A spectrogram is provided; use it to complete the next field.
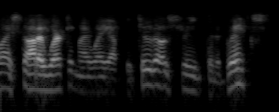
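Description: Moderate pace and ordinary pitch variation. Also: man. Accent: New York. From New York City (Inwood, Manhattan). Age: 70s. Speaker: war veteran and author. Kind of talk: interview storytelling.

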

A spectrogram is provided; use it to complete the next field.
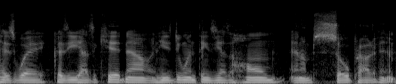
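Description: A man with a fairly low pitch keeps a moderate pace, captured on a very clean recording against a silent background. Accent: American. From US West, Las Vegas. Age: 20s. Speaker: dancer. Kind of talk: casual chat. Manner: animated.

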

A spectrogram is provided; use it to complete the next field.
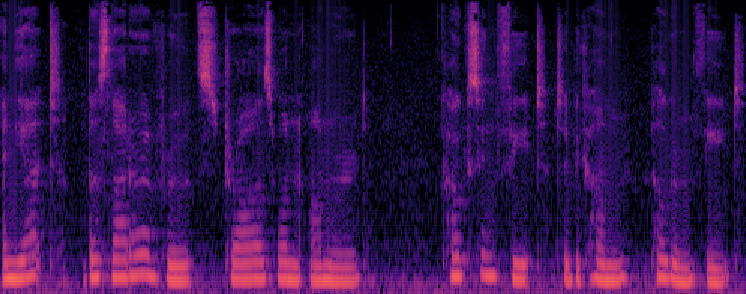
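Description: Her speech comes at a very slow pace, medium in pitch and somewhat breathy. This woman's dark, mellow tone holds fairly even intonation. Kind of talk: poetry reading, solemn devotional verse read aloud. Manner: slow, measured, contemplative.

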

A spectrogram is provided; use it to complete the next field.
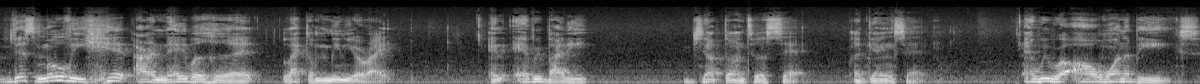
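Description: Over noticeable background noise, a man with a fairly low pitch talks at a fairly slow pace in an animated tone, his intonation lively, his loudness very even, and his pauses long and frequent. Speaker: podcast host. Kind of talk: panel discussion.

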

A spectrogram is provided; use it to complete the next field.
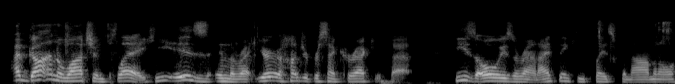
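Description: Speaking at a moderate pace with an American accent, this man has an ordinary speaking voice, a fairly high pitch and ordinary pitch variation. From Central New Jersey. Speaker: fan social media page runner. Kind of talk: casual chat.

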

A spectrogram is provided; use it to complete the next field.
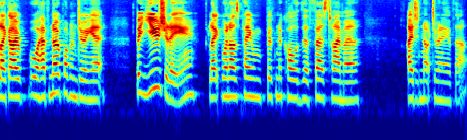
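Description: A woman with a London accent at a medium pitch and a fairly quick pace, with fairly even intonation over a quiet background. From London, England. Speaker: actress and comedian. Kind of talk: casual interview.

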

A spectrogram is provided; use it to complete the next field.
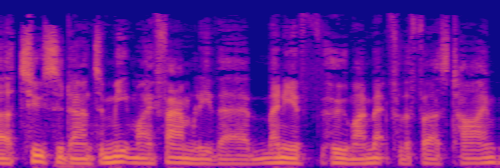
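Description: Recorded very cleanly against a silent background, a man with a London accent speaks at a moderate pace. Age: 50s. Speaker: journalist and author. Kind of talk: interview. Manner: halting.

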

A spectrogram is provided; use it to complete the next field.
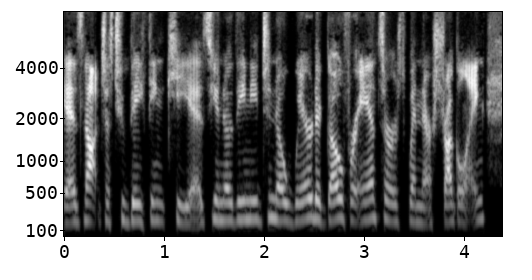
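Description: A woman speaks with an American accent at a medium pitch. Her intonation is monotone and flat against a quiet background. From Texas. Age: 30s. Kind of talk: interview testimony.

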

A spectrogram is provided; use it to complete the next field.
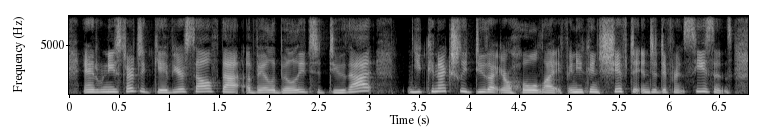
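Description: A woman's high, animated voice at a fairly quick pace, with ordinary pitch variation, in a very clean recording with a silent background. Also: dry, close sound with no echo. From Canada. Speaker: podcast host and trainee Pilates instructor. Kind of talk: casual solo chat. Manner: fast talker; animated, chatty.

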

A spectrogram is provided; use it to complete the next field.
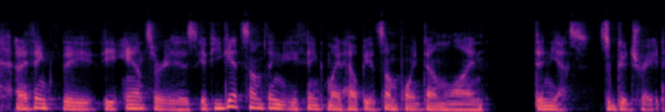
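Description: This man has a plain, everyday voice with an American accent, a medium pitch and ordinary pitch variation. He talks at a moderate pace over a quiet background. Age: 30s. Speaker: baseball blogger. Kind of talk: casual podcast interview.

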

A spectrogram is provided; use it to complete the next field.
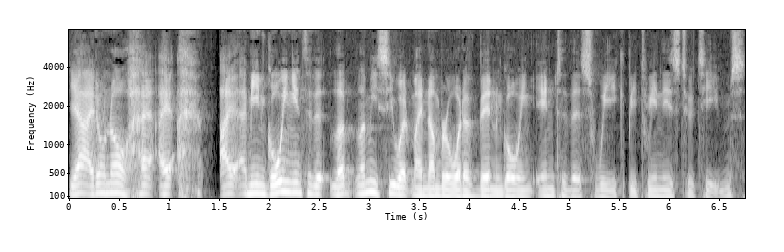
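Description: A man in a normal speaking voice talks at a fairly quick pace and medium pitch, with lively intonation. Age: 30s. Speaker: sports betting podcast host. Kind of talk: casual sports betting analysis chat.

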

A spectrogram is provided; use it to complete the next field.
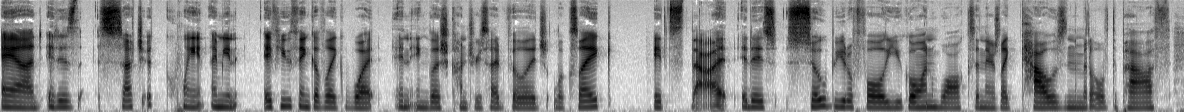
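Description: Very clean and silent in the background, the recording has a woman with an American accent at a medium pitch and moderate pace. Her intonation stays fairly even. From US. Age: 20s. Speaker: podcast host. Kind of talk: casual solo chat.

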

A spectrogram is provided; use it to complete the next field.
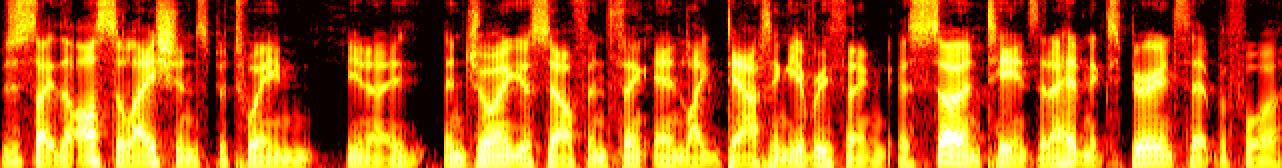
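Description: With a New Zealand accent, a man talks at a fairly quick pace with hardly any pauses, using fairly low pitch and fairly even intonation against a quiet background. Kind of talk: casual chat. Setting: video call.

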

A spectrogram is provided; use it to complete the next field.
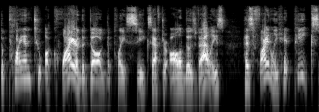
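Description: A man speaks at a fairly slow pace with a fairly high pitch, vocal fry and very wide pitch swings. The recording is very clean, with a silent background. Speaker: radio and podcast host, sports commentator. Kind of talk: scripted children's story read aloud in rhyming verse.

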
